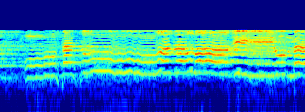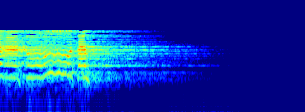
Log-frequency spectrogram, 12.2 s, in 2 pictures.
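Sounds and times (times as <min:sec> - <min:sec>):
tajwid recitation of a Quran surah: 0:00.0 - 0:09.5.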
